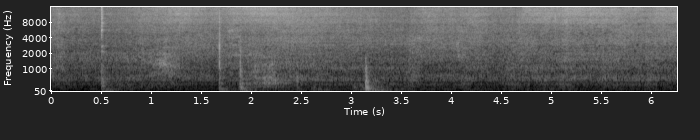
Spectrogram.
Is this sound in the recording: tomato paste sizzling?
yes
